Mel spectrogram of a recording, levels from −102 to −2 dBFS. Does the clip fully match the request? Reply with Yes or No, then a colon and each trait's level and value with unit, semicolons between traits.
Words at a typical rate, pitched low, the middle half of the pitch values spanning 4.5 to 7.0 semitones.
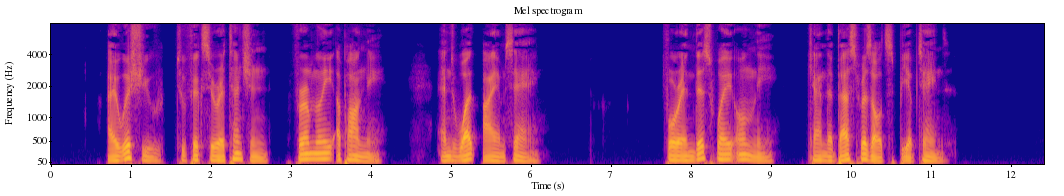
No: slow, 125 wpm; very low, 90 Hz; average, 5.2 semitones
